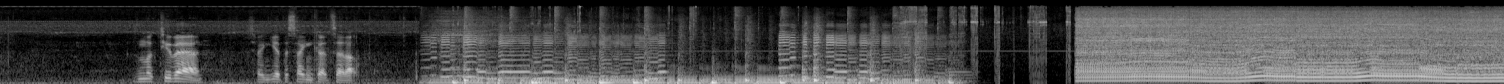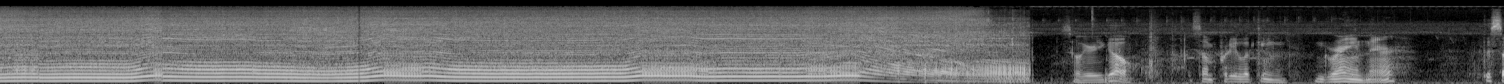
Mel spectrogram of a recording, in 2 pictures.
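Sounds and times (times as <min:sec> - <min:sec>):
chainsaw cutting log: 0:09.0 - 0:25.4.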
